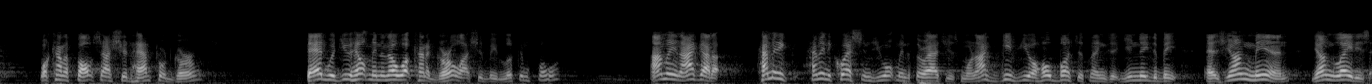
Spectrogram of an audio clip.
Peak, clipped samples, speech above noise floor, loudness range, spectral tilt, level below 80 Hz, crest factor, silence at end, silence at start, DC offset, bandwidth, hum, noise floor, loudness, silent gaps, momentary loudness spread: -6 dBFS; under 0.1%; 41 dB; 3 LU; -8.5 dB/octave; -54 dBFS; 22 dB; 0 s; 0.4 s; under 0.1%; 5.2 kHz; none; -68 dBFS; -28 LUFS; none; 12 LU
